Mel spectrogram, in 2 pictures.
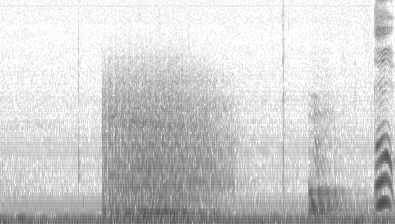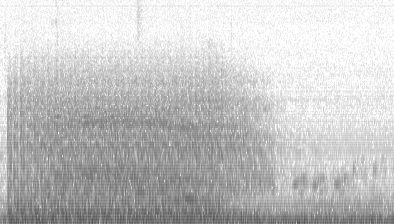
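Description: Gunfire and game sound effects play from a video game.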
